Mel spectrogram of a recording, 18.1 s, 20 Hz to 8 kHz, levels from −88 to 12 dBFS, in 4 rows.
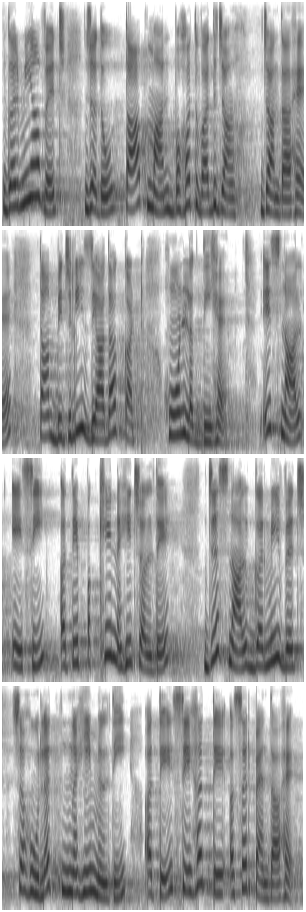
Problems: none marked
